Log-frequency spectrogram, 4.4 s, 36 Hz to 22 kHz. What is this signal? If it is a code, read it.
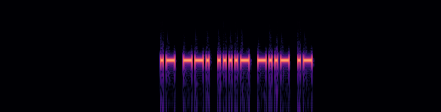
Morse code, heard as a keyed tone, about 44 wpm, 700 Hz. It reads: AG4XA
